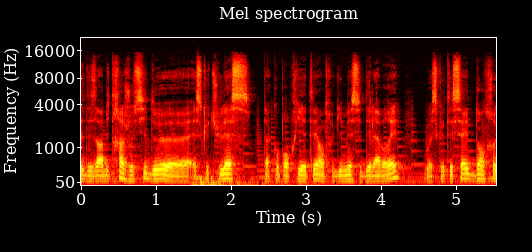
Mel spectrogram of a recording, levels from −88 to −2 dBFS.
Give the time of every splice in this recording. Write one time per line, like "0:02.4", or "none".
none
